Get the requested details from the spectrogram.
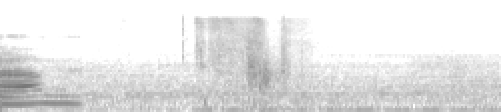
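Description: A page of a book turns with a papery rustle.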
